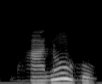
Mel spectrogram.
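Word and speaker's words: भानुः: अब भानु छोटा ऊ की मात्रा से बना हुआ है, तो हम लोग यहाँ पर क्या, हुकार का उच्चारण होगा यहाँ। तो भानु को यदि हमें पढ़ना हो तो हम किस तरह से पढ़ेंगे? भानुहु। किस तरह से पढ़ेंगे?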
